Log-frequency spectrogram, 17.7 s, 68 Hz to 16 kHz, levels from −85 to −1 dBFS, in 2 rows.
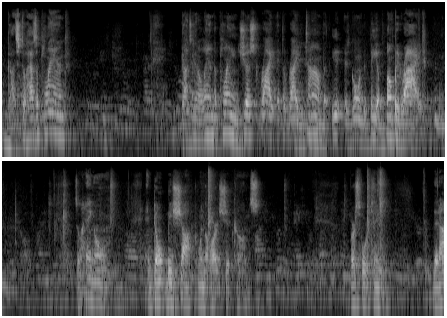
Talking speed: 135 wpm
